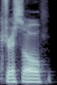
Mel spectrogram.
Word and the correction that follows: Driscoll: Okay, yeah, well, I know, it's just, you always say it wrong, so I had to say it. – Driscoll.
